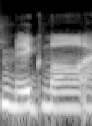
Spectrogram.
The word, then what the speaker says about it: Mi'kmaq: It's pronounced Mi'kmaq, actually. Anyway, conspiracies.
